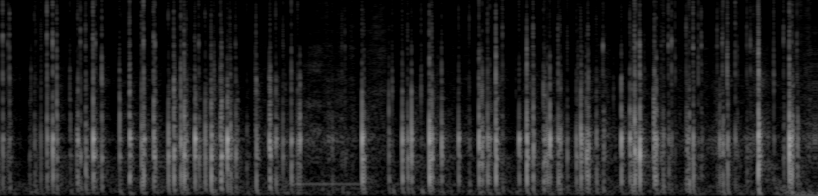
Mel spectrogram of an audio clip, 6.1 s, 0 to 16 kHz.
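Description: Fingertips and long nails tap rapidly and scratch on the back, then the front, of a small, flat, hollow 2-disc DVD case for The Incredibles in a red printed cardboard slipcover. The taps are dry, light clicks with a hollow midrange knock around 1 kHz, crisp edges, almost no low end and no ring. A brief quieter pause near the middle carries only soft scratching and a faint low hum.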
